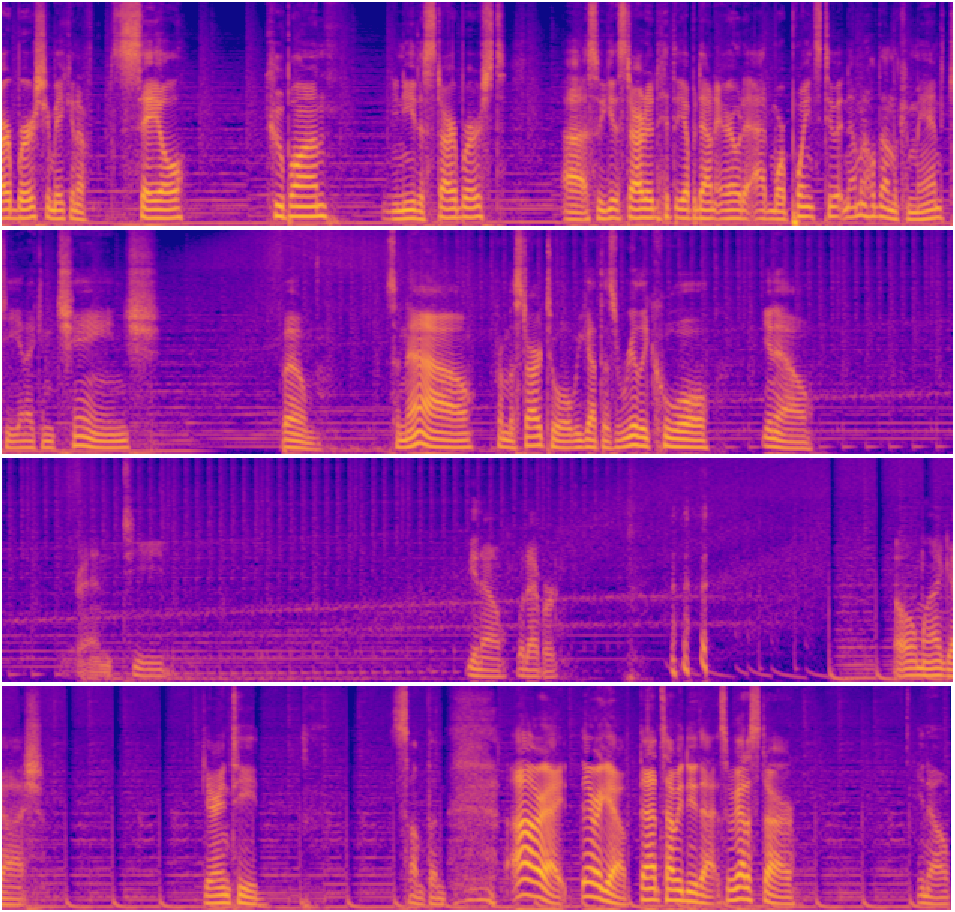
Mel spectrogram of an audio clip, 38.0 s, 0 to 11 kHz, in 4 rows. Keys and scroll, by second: 13.0 v, 19.1 typing, 20.7 typing, 23.9 v, 35.0 BackSpace.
